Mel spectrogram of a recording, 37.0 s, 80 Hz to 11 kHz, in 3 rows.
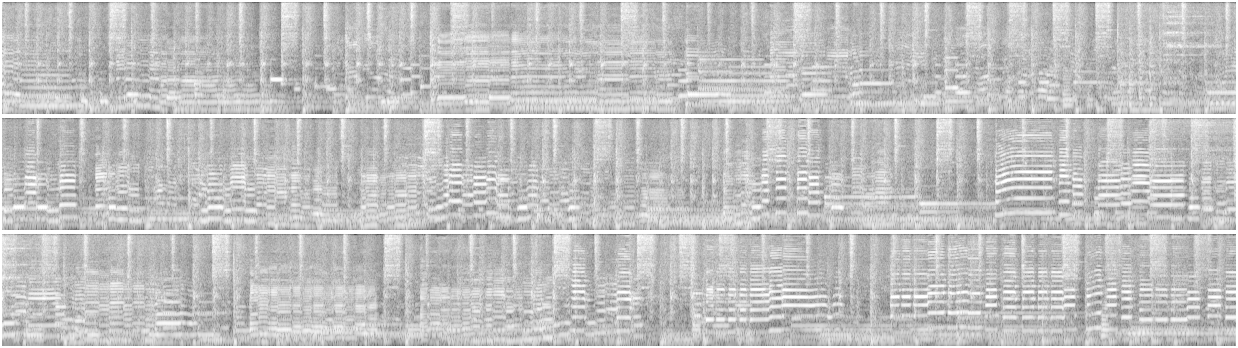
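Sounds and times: drums and cymbals: 0:00.0 - 0:37.0
electric bass: 0:00.0 - 0:37.0
piano: 0:00.0 - 0:37.0
tenor saxophone soloing: 0:00.0 - 0:37.0.

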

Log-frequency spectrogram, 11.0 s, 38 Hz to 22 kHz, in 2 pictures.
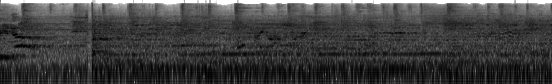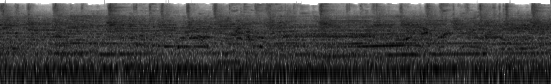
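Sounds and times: music: 0:00.0 - 0:11.0
ride car rumbling along track: 0:00.0 - 0:11.0.

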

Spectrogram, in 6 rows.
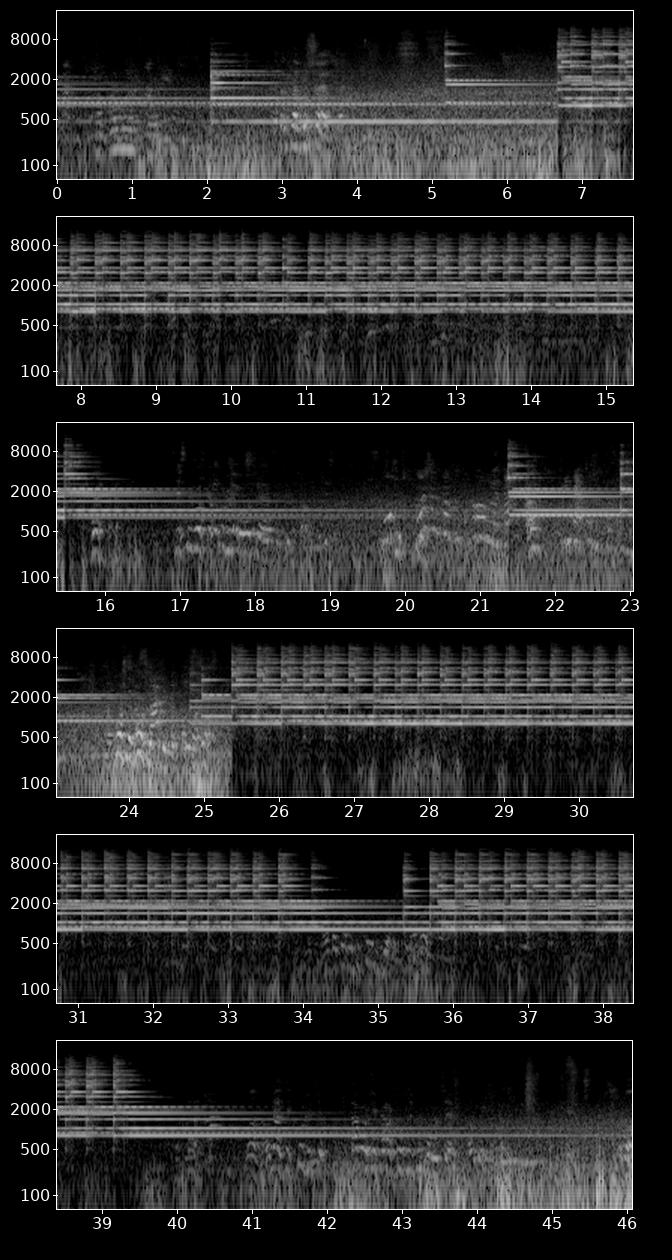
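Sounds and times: small chiming bells: 0:00.0 - 0:46.0.

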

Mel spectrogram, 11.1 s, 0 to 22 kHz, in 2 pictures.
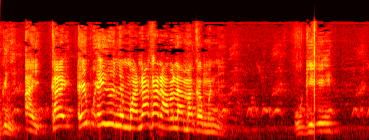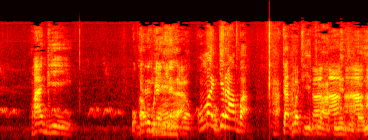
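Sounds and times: dove cooing: 0:00.0 - 0:09.1
men's voices: 0:00.0 - 0:11.0.

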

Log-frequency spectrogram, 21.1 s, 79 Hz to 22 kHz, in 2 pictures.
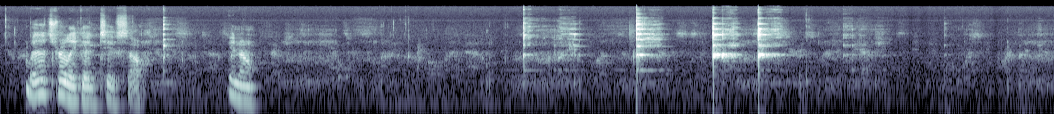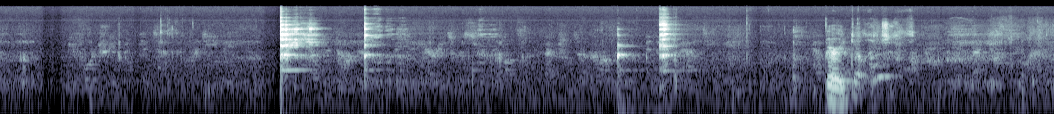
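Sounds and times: cutlery clinking on a plate: 0:01.5 - 0:01.9, 0:05.2 - 0:08.8, 0:13.4 - 0:14.6, 0:16.6 - 0:17.5.

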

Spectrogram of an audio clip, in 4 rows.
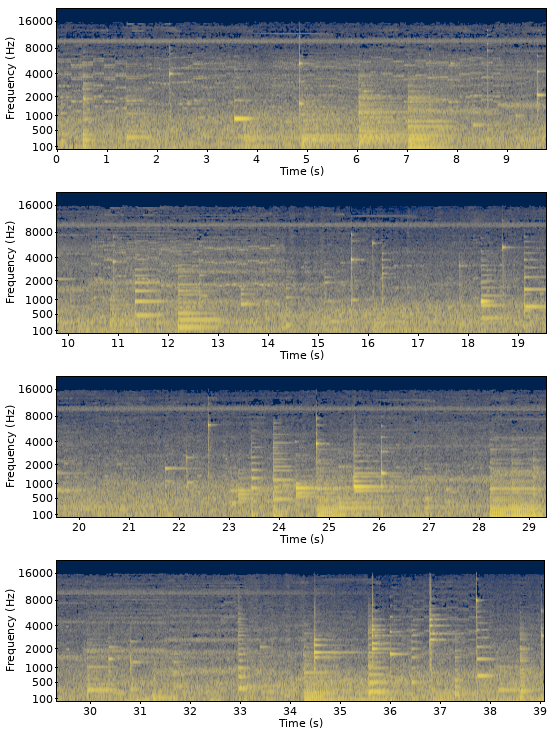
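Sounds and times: hissing noise texture: 0:00.0 - 0:39.0
squealing synth chord: 0:00.0 - 0:39.0
noisy synthesizer drone: 0:16.0 - 0:39.0.

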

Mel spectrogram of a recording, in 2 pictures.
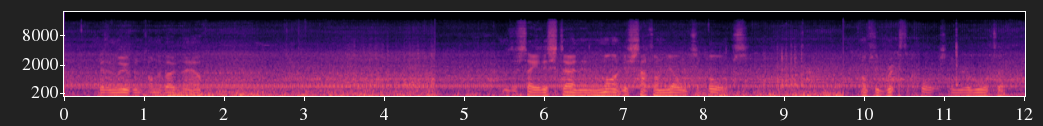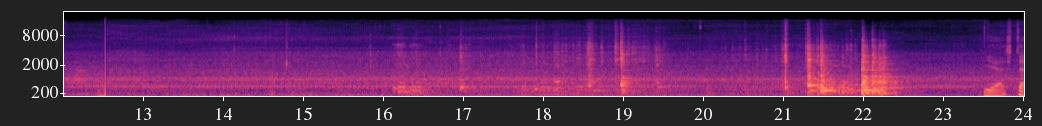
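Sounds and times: crane engine humming: 0:09.4 - 0:23.9.

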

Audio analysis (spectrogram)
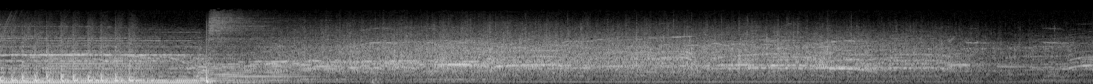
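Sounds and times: audience applauding and cheering: 0:00.0 - 0:10.9.

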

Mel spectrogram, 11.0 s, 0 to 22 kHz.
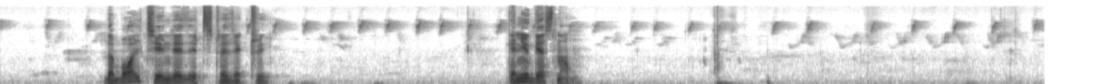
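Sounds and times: bird chirping faintly: 0:00.0 - 0:10.5.

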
